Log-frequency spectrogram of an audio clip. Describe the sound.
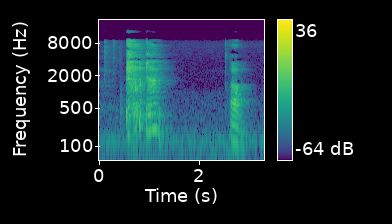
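Throat clearing from a scratchy throat: a longer rough, voiced rasp, then a shorter one after a pause, moderately loud against quiet.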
